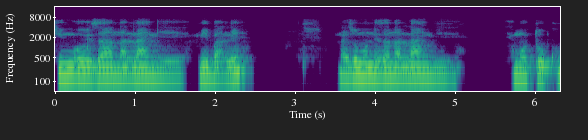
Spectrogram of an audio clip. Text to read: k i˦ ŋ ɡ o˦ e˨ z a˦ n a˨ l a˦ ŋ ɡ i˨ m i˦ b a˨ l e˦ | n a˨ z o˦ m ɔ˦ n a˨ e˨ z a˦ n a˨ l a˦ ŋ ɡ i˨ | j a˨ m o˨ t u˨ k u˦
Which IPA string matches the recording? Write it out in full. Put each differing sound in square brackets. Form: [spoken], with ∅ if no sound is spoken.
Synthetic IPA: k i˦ ŋ ɡ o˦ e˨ z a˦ n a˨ l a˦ ŋ ɡ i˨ m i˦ b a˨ l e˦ | n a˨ z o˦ m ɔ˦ n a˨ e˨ z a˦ n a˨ l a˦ ŋ ɡ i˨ | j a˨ m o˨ t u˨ k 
